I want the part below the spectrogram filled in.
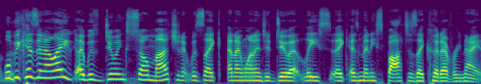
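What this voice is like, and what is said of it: Raspy voice. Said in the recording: “my voice is real raspy, but it's the end of a long week, and I did a lot of sets.”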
